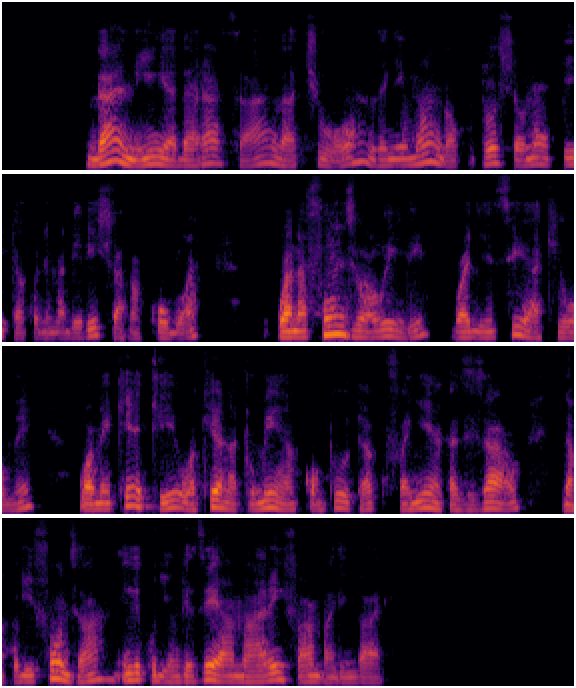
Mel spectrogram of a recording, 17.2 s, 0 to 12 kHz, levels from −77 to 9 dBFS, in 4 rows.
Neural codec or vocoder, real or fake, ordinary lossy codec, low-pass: codec, 44.1 kHz, 3.4 kbps, Pupu-Codec; fake; Opus, 16 kbps; 10.8 kHz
